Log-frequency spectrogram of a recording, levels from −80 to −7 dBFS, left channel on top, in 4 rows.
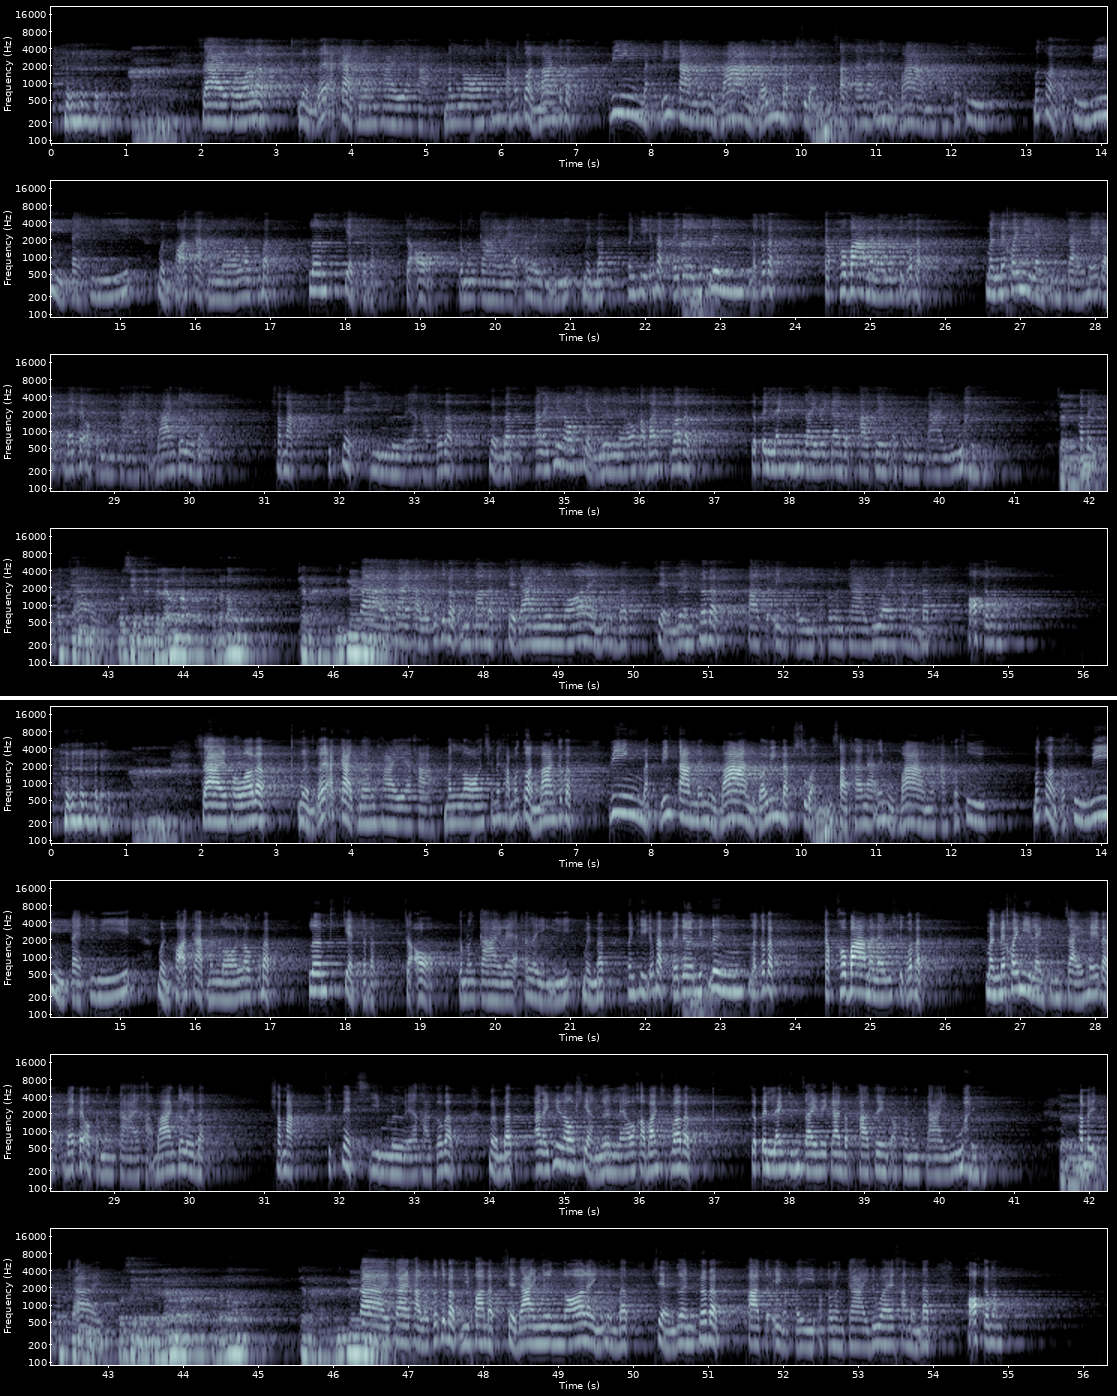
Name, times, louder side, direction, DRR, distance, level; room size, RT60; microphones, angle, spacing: voice 1, 0.1-0.8 1.6-2.9 3.3-12.5 13.1-17.0 17.5-18.4 18.8-19.2 19.5-23.7 24.4-25.7 26.5-30.2 31.1-31.4 31.8-34.3 34.6-36.7 37.5-40.6 41.9-42.1 42.5-42.9 46.3-51.2 51.5-54.9, right 5 dB, 30° right, 8 dB, 0.3 m, -32 dB
voice 2, 1.0-1.6 10.1-10.3 22.4-22.9 41.6-42.0 42.3-42.8 43.1-44.1 44.4-44.8 45.5-46.5, left 1 dB, 45° left, -2 dB, 1.0 m, -32 dB
11.5 x 8.6 x 2.5 m, 2.5 s
head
